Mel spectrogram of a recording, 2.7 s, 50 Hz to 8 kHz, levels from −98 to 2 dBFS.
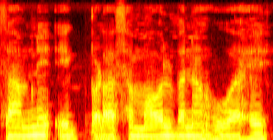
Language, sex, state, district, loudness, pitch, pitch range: Hindi, male, Uttar Pradesh, Lucknow, -15 LUFS, 80 Hz, 80-90 Hz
